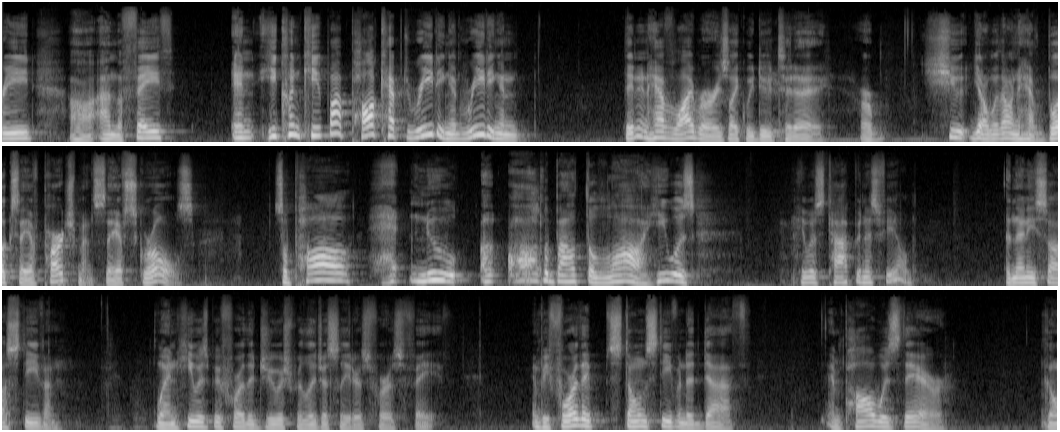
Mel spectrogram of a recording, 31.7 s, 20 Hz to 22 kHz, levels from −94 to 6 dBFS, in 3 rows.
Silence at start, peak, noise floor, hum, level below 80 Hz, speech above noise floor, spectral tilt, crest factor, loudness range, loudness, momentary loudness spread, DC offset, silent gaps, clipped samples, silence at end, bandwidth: 0 s; -4 dBFS; -63 dBFS; none; -58 dBFS; 42 dB; -6 dB/octave; 20 dB; 7 LU; -22 LUFS; 13 LU; under 0.1%; none; under 0.1%; 0 s; 17.5 kHz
